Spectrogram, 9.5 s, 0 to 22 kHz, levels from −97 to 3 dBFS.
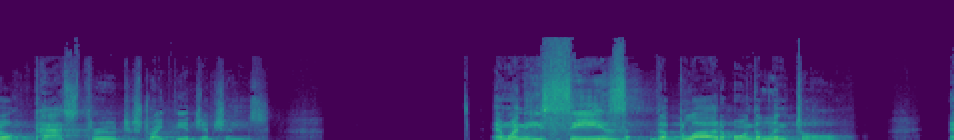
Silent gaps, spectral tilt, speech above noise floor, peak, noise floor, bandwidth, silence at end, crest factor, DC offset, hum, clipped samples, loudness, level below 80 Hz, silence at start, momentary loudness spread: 3.27-3.46 s, 3.62-4.63 s, 4.70-4.77 s, 4.84-4.89 s, 8.72-8.86 s, 9.21-9.49 s; -3.5 dB/octave; over 55 dB; -16 dBFS; under -90 dBFS; 16 kHz; 0 s; 20 dB; under 0.1%; none; under 0.1%; -34 LUFS; -78 dBFS; 0 s; 15 LU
